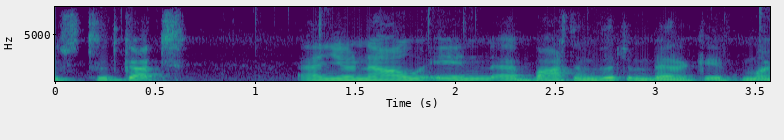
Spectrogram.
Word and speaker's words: Baden-Württemberg: You're from the north of Germany, went south from Hamburg to Stuttgart, and you're now in Baden-Württemberg, if my pronunciation is correct.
